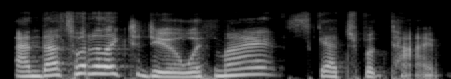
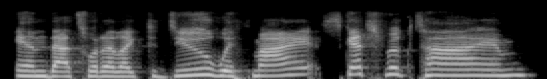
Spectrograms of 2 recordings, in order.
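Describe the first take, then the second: First: The voice falls at the end. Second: The voice rises at the end.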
